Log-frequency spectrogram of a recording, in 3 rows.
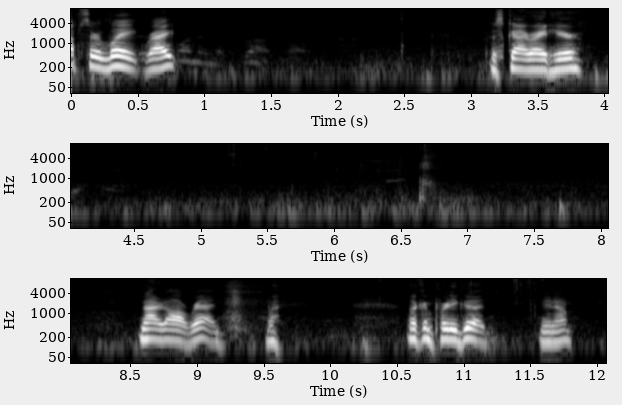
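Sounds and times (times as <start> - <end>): faint outdoor background: 0.0 - 12.0
rustling leaves and soil: 1.2 - 12.0.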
